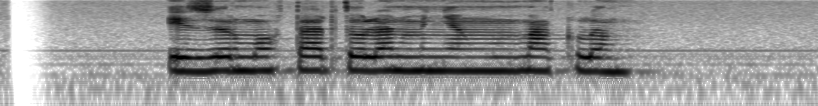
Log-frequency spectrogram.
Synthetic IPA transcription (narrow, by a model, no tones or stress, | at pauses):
ʔizʊrmɔht̪art̪ulanməɲaŋmakləŋ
